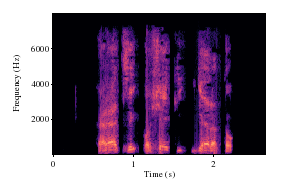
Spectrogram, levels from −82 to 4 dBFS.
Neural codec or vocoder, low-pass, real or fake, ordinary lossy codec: vocoder, 44.1 kHz, 128 mel bands every 512 samples, BigVGAN v2; 7.2 kHz; fake; AAC, 32 kbps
